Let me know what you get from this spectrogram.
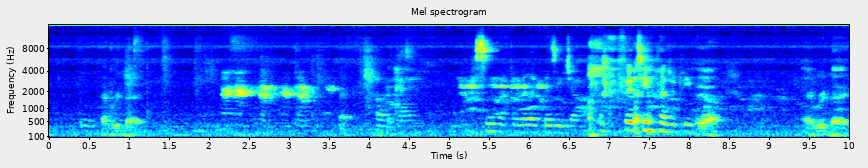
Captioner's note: both laugh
